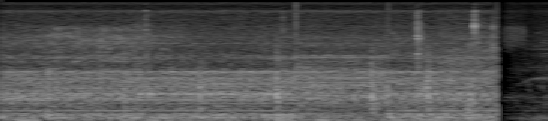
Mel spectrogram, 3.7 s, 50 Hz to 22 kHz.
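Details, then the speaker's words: Hitachi MQ-25 turntable playing at 45 and 33 rpm: steady low rumble with dull uneven thumps; suspected worn idler wheel rubber and/or motor grommet rubber, plus tonearm vibration damper, unconfirmed. "now as you hear the sound of the video you can assess that it has a problem with The Idler Wheel rubber or the motor groomet rubber or both of the idler and the groomet has a problem"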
